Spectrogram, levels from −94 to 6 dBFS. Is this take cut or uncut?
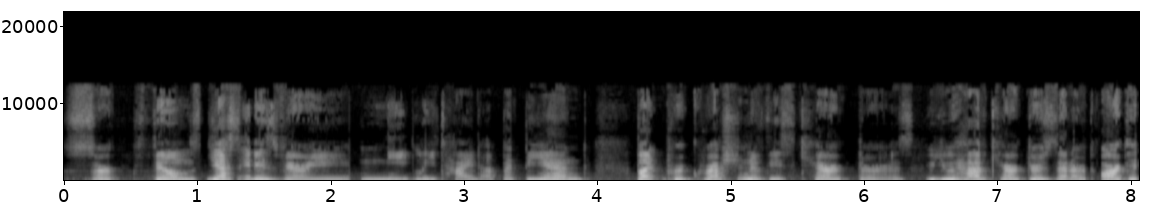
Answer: cut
